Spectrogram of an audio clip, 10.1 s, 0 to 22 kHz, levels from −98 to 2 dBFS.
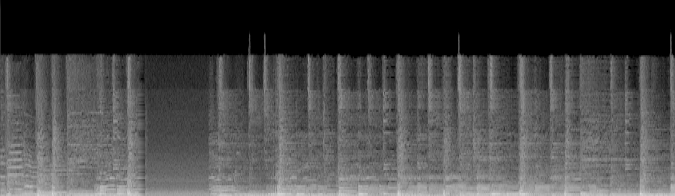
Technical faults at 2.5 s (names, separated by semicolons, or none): long network dropout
